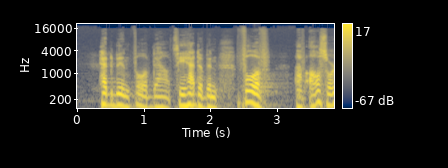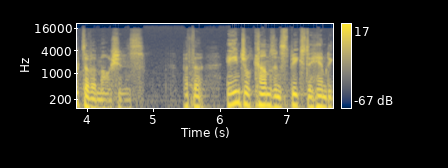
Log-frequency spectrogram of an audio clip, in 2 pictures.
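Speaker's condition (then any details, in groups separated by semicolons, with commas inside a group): No condition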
